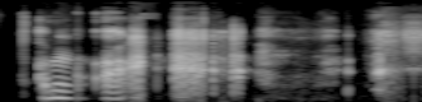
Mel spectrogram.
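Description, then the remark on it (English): A person imitates a dog, letting out a quick string of short, voiced bark-like yelps, with brief gaps between the bursts. “You sound like a dog”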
